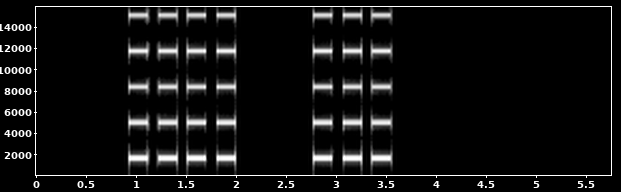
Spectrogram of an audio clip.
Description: Beep code, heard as beeps from a small speaker, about 1700 Hz. 4-3.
